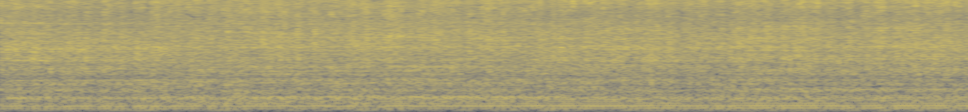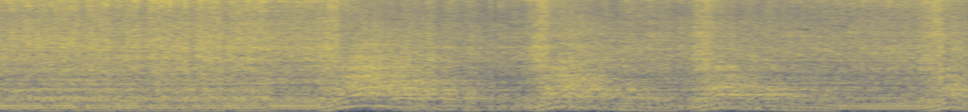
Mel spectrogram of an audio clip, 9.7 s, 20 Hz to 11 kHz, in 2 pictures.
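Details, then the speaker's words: 2013 BMW S1000RR, salvage title, 50k+ miles, first start during wrecked-bike rebuild: loud busy idle with heavy low rumble from bottom end, brief revs; owner worried, metal shavings found, cause uncertain. "First crunk it up though, it sounded really loud down in the bottom end. So, and all those shavings kind of scared me."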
